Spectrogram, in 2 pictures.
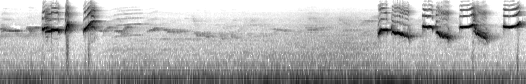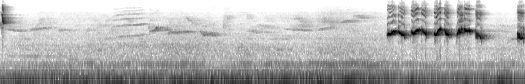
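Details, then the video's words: Orange-headed thrush song, Bali, Indonesia, played to stimulate other birds: three bursts of rapid sharp, sweeping chirps several seconds apart, the last a fast run of repeated similar notes, with faint whistles and low hum between. "Punglor Merah Lagi Berkicau.. Untuk Pancingan Bunyi"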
